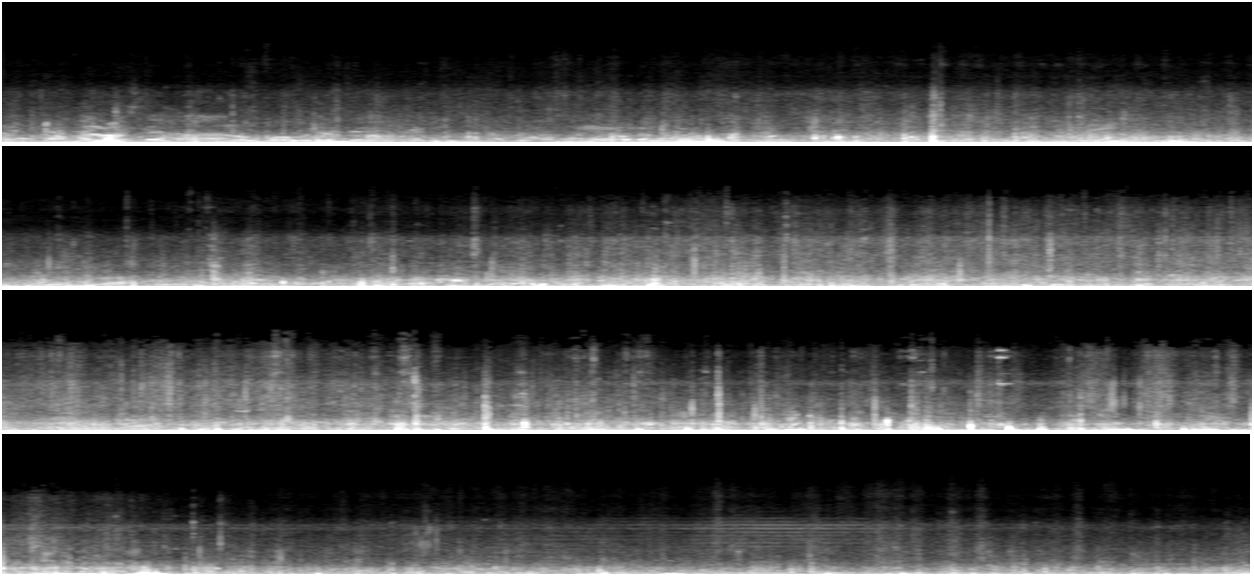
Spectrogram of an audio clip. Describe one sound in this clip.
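Tack and gear creak and rattle with the horse's steps.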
